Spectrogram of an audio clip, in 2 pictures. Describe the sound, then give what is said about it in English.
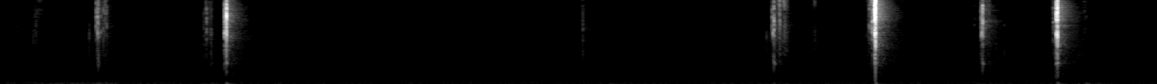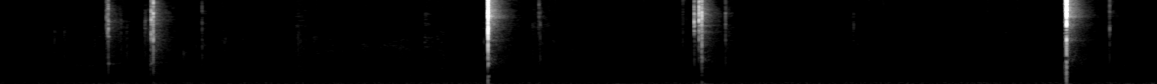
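Press check on a loaded pistol, the slide pulled back on a chambered round: many faint, sharp metallic clicks spaced irregularly across quiet pauses. “This is press checking, except there's actually a round this time, if it sounds different.”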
